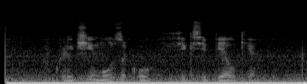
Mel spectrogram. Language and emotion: Russian, neutral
